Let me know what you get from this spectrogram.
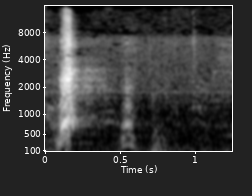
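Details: Belgian Malinois giving a single loud, sharp bark followed by a much fainter second bark half a second later, then quiet.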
